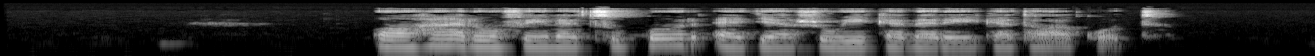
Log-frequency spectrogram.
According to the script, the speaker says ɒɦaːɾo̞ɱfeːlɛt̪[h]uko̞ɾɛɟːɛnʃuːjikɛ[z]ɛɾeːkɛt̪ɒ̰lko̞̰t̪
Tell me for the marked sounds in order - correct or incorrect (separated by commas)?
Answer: incorrect, incorrect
